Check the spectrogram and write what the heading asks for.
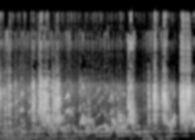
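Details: Colourful budgies trade quick high chirps and short warbled phrases over a faint steady hum and low soft thumps.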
